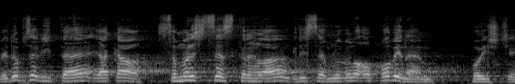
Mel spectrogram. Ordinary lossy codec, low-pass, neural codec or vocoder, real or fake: Opus, 64 kbps; 10.8 kHz; vocoder, 24 kHz, 100 mel bands, Vocos; fake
